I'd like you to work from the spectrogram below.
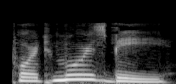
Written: Port Moresby

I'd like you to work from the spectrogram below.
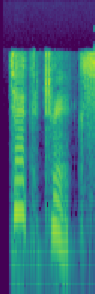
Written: tectrix

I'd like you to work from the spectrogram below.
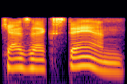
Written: Kazakhstan

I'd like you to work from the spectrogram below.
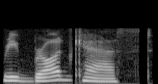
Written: rebroadcast

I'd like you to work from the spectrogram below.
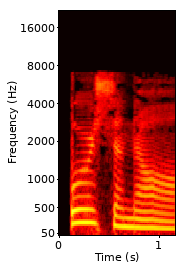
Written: orcinol

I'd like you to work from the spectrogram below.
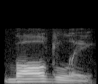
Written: baldly

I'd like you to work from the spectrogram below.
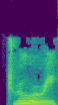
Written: Drury

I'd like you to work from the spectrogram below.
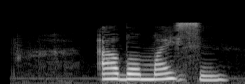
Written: albomycin

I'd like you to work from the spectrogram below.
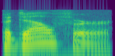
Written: pedalfer

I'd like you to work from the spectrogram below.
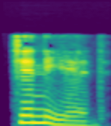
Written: tineid

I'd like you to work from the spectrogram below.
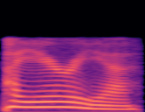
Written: Seleucia Pieria

